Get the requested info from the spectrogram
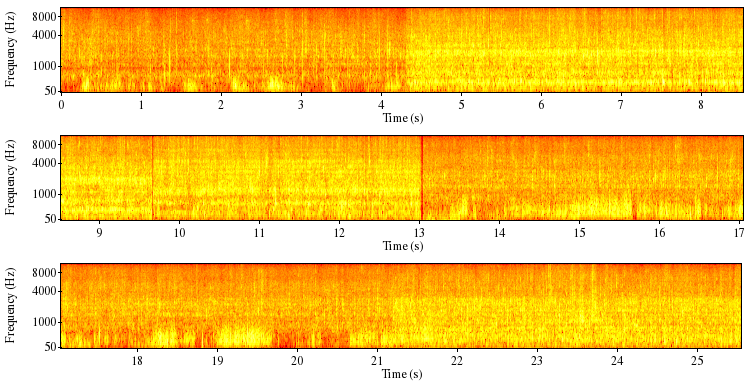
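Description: Water pouring from bamboo spouts and splashing into a cement-lined pond: a steady rush of water that gets louder abruptly about four seconds in and drops back around thirteen seconds.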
